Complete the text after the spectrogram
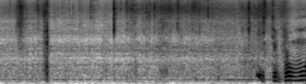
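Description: A dog snuffles with its nose pushed into deep snow.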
